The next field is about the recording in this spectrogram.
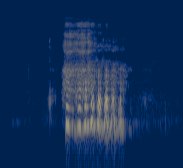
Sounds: Laughter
